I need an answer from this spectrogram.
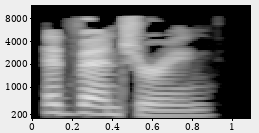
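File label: "adventuring", British English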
